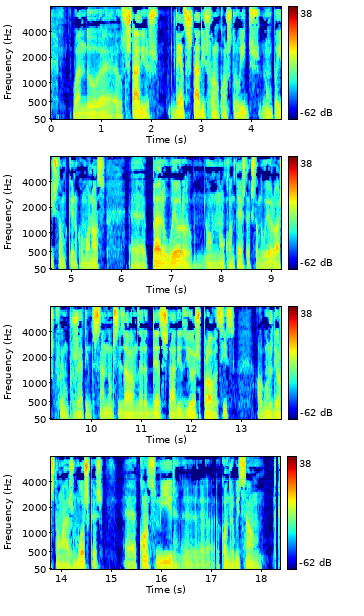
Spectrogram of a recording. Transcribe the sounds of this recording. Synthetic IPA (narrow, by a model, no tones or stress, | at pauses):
kwɐ̃nd̪uɛ̰ṵz̥ʃt̪aðjuʒ | d̪ɛzʃt̪aðjuʃfoɾɐ̃w̃kõʃt̪ɾuiðuʒ̥nũpɐiʃt̪ɐ̃w̃pɨkenukomɔnɔsu̥ | ɛpɐɾɐuewɾɔnɐ̰̃w̃nɐ̃w̃kõnt̪ɛʃt̪ɐkʃt̪ɐ̃w̃d̪uewɾɔaʃu̥kfojũpɾuʒɛt̪wĩnt̪ɨɾsɐ̃t̪̚nɐ̃w̃pɾɨsizavɐmuzɛɾɐðɨdɛzʃt̪aðjuzioʒpɾɔvɐsisu̥ | alˠɣũʒd̪elˠʃt̪ɐ̃w̃aʒmoʃkɐʃ | ɛkõsumiɾɛ̰ɐkõnt̪ɾiβuisɐ̃w̃ | d̪̥ɨk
